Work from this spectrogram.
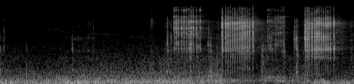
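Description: A ratchet tightens bolts during assembly of a fire ringed Cummins engine, giving several bursts of quick clicking close by, with a low shop rumble beneath.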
